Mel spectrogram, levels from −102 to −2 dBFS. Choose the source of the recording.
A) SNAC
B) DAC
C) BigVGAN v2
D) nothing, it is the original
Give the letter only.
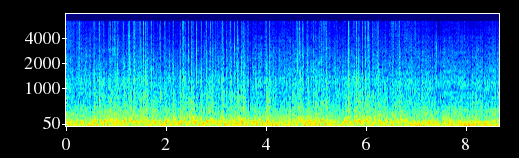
B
